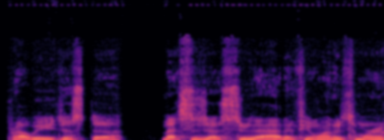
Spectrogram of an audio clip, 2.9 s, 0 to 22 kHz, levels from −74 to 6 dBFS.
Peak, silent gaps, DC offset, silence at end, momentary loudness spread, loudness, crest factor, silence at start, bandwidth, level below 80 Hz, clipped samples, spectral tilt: -8 dBFS; none; under 0.1%; 0 s; 6 LU; -22 LUFS; 12 dB; 0.05 s; over 20 kHz; -44 dBFS; under 0.1%; -4.5 dB/octave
